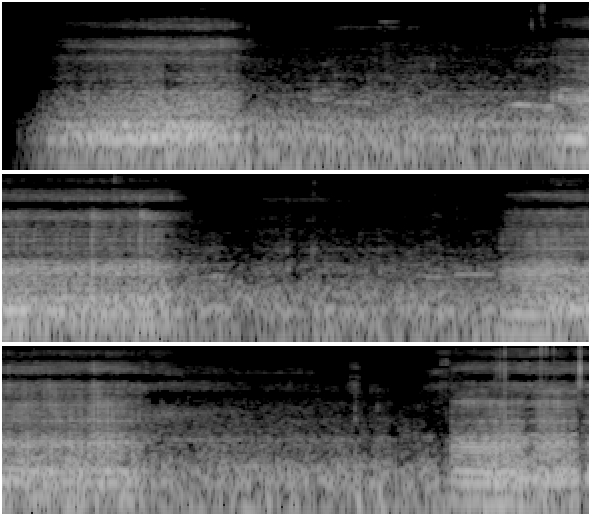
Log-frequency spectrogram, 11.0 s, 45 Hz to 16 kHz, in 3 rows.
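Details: Man snoring very loudly in sleep: loud, harsh, rattling snores recurring about every three seconds, about 18 a minute, with quieter breathing between them.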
